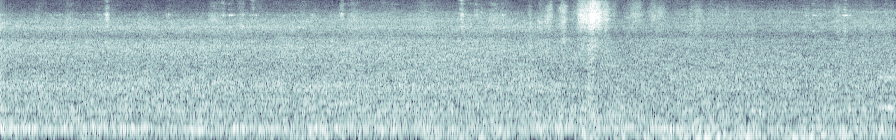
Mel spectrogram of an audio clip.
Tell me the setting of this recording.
subway station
